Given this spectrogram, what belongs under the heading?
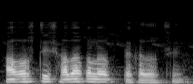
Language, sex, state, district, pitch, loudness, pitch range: Bengali, male, West Bengal, Alipurduar, 115 Hz, -16 LUFS, 100-125 Hz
